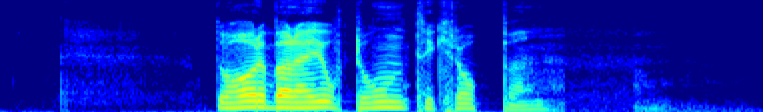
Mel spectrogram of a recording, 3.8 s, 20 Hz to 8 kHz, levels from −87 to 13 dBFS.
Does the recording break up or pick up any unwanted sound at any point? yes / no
no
